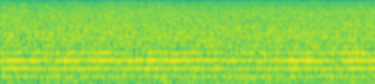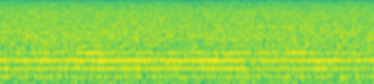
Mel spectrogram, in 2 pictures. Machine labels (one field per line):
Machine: fan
